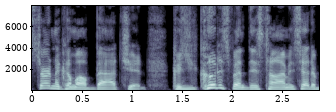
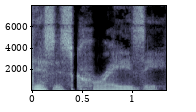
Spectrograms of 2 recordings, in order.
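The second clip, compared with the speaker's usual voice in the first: very soft, low, hushed mutter under the breath; 13 semitones lower, 10 dB quieter than usual. Retelling a remark made under the breath: imitating a mutter under the breath. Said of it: "Brittany under her breath goes".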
